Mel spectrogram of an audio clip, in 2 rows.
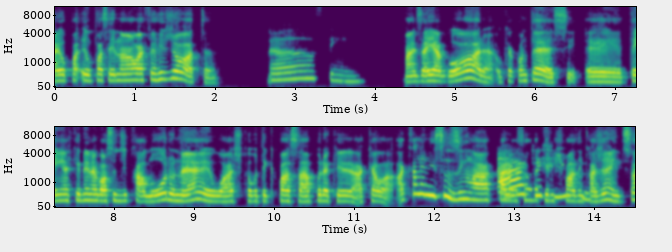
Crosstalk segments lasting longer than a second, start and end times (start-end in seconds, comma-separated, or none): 12.8-14.0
